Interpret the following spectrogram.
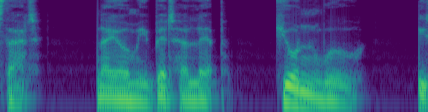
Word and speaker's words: Hyun Woo: "Hyun Woo." He said it slowly. "Hyun like Hun, but with a Y sound. Woo like woohoo.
